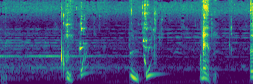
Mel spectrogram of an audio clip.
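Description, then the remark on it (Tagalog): Water being poured or drunk: a handful of short, wet gulping bursts, roughly four of them spaced unevenly over a few seconds, fairly loud against a quiet background. “tubig.”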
